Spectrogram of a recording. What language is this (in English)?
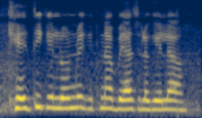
Bhojpuri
